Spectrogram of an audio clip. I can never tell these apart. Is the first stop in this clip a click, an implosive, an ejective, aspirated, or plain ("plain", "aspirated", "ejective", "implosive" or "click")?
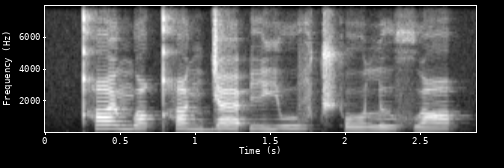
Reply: aspirated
